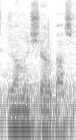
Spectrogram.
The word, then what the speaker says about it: Jean-Michel Basquiat: Jean-Michel Basquiat.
